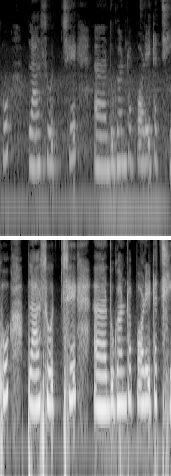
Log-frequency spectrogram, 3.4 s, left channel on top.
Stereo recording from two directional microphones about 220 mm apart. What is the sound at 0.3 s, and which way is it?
A woman's voice, 50° right (ahead or behind).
